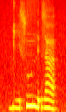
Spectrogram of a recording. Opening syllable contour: low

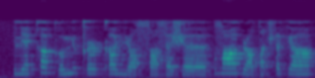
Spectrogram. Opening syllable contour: rising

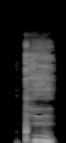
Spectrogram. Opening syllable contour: falling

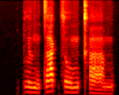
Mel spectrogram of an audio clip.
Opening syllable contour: low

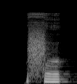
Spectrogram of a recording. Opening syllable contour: high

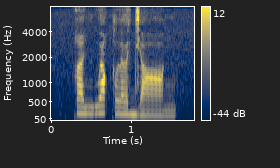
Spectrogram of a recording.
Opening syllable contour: low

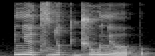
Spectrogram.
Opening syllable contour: falling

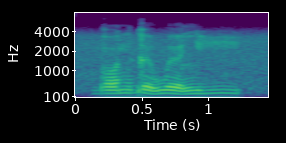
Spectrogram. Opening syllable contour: rising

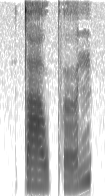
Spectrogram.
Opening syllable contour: low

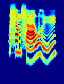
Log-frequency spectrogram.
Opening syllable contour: high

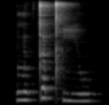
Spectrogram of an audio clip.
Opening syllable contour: rising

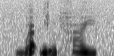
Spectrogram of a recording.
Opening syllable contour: high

